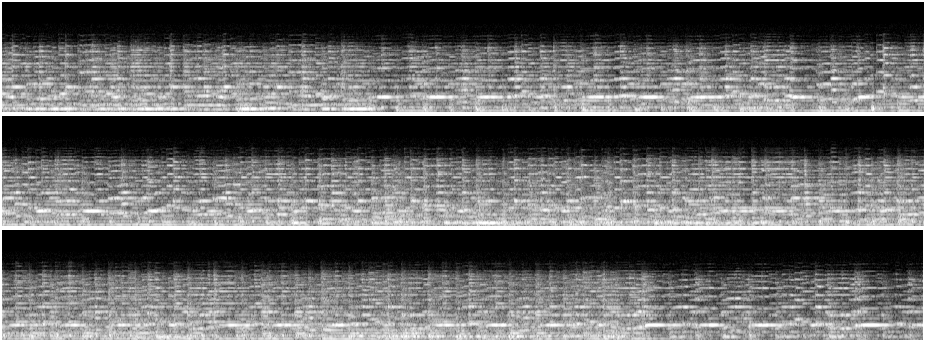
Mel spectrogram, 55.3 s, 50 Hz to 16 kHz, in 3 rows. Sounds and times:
Cello: 0.0 - 55.3
String section: 0.0 - 55.3.

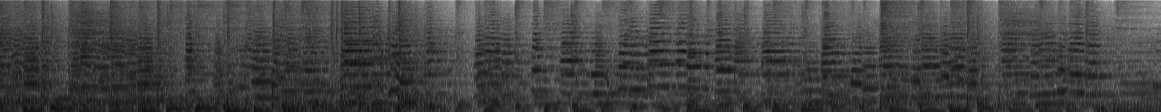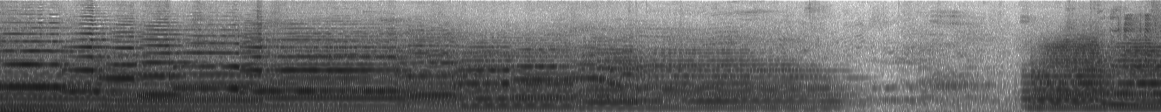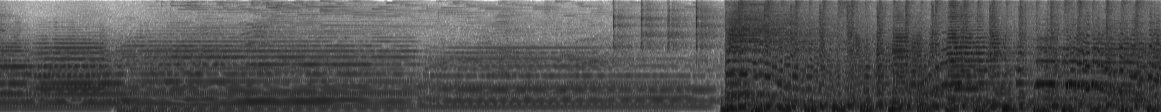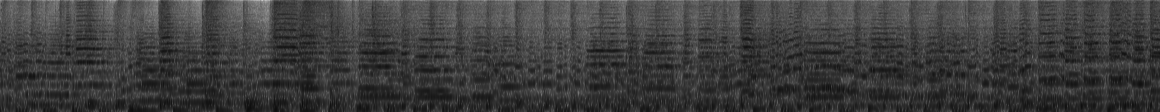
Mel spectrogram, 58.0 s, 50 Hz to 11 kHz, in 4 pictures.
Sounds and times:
Bass drum: 0.0 - 7.2, 8.2 - 14.4, 38.0 - 58.0
Drum kit: 0.0 - 14.5, 36.7 - 58.0.

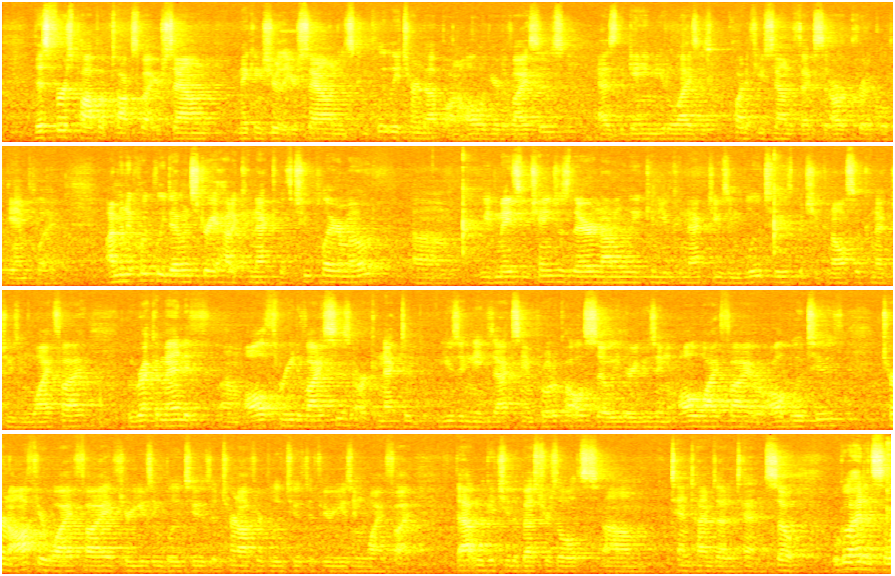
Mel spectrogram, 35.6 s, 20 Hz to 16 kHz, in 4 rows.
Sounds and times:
Speech: 0.3 - 35.6.

